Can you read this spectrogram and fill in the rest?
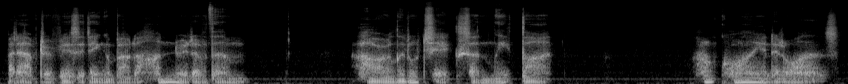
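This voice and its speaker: A man softly reading a bedtime story in ASMR style, in a deep, gravelly, breathy voice that often slips into a whisper, drowsy and soothing, close to the microphone. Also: sing-song, slow pace, pauses often.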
